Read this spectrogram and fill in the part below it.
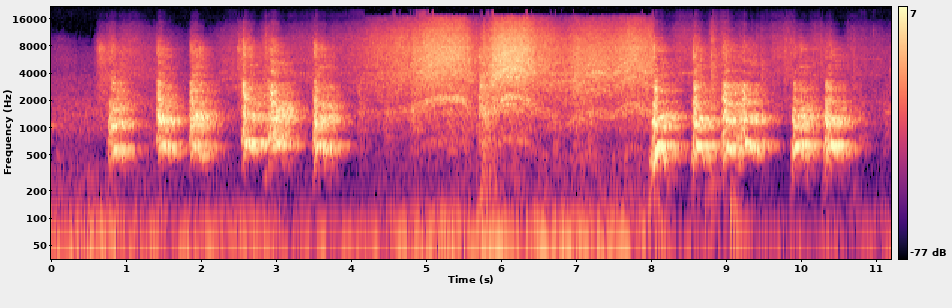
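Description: A dog barks repeatedly in quick bursts, pauses while a whining or howling sound rises, then resumes a rapid run of loud, close barks.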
